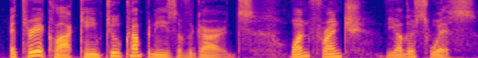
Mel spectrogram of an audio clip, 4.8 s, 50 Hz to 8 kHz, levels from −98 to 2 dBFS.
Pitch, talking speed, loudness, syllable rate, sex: 120 Hz, 175 wpm, -19 LUFS, 4.7 syllables/s, male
